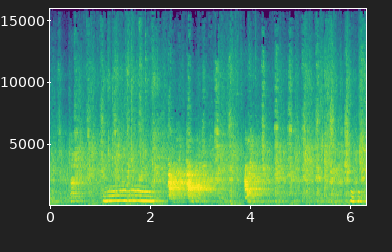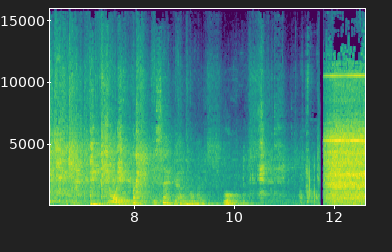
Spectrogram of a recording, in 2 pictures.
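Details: A Pomeranian puppy gives a thin, wavering whine followed by short yelps, apparently during grooming, with a person's voice nearby.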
